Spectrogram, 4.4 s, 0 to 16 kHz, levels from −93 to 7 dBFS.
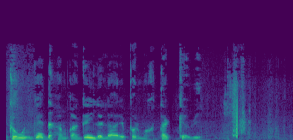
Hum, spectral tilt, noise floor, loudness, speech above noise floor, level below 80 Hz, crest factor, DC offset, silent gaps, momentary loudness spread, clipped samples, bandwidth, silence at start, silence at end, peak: none; -7 dB/octave; -55 dBFS; -24 LUFS; 32 dB; -70 dBFS; 20 dB; under 0.1%; none; 15 LU; under 0.1%; 10.5 kHz; 0.15 s; 0.75 s; -4 dBFS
